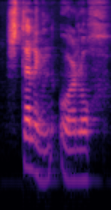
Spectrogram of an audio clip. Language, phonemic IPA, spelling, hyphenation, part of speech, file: Dutch, /ˈstɛ.lɪ.ŋə(n)ˌoːr.lɔx/, stellingenoorlog, stel‧lin‧gen‧oor‧log, noun, Nl-stellingenoorlog.ogg
- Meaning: war of position, positional war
